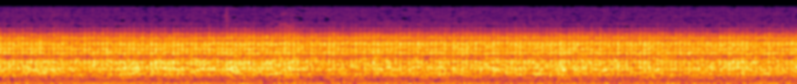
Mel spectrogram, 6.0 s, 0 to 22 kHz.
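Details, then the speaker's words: Rogers 11RA651 shortwave radio during one-at-a-time replacement of the 6K7 and 6B6 tubes. Steady hiss with rough crackling static crashes, described as a "machine gun," worsening before being fixed. No station comes through. This is static crashing. "You hear that crashing getting worse and worse and worse, and then fixed."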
